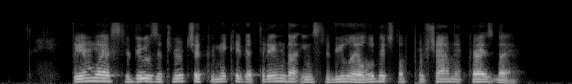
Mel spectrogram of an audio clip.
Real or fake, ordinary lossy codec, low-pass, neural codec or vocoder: fake; none; 7.2 kHz; codec, 16 kHz, 1 kbps, FreqCodec, smaller model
